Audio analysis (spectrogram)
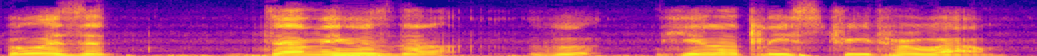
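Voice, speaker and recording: A man's voice: a little high, animated, moderate pace, fairly bright tone, dry recording, distant mic, highs cut off, voice pushed up. A man voicing a resigned, easygoing father in a storybook reading.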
